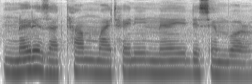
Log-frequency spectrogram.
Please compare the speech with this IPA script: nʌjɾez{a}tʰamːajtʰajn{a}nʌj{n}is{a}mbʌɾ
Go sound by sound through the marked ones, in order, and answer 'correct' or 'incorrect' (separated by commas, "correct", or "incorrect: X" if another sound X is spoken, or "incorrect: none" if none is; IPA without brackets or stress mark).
correct, incorrect: i, incorrect: d, incorrect: e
